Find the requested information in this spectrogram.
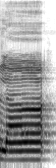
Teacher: لام کے اوپر کھڑا زبر ہے، کھڑا زبر برابر ہوتا ہے الف مدہ کے، اس لیے کھڑا زبر کو ایک الف کے برابر کھینچ کر پڑھیں گے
